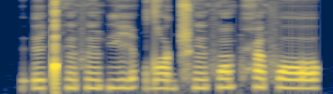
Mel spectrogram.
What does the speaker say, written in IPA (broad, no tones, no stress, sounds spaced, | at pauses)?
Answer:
ʔ ɪː ǃʰ ĩ f ĩː p j i | dˤ eː ɡ ʈ͡ʂʰ ĩ f ɔ̃ p ħ ə̃ f ɔː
